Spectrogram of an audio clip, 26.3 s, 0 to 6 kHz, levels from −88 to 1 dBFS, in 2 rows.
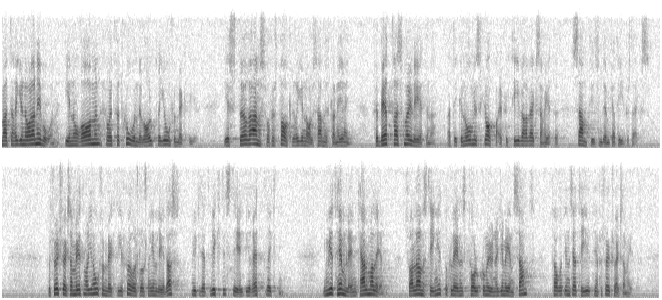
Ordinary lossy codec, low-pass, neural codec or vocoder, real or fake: Opus, 24 kbps; 5.4 kHz; none; real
